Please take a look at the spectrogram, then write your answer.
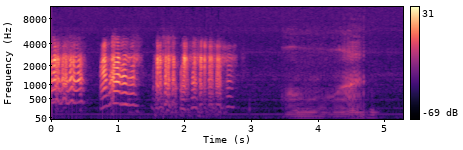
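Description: A voice mimics snoring for a sheep in a children's story, with a few rasping, throaty snore imitations in quick succession, close and fairly loud, followed by a softer breathy stretch.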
